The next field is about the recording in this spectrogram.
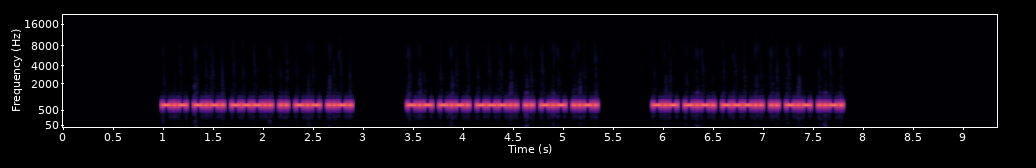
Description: Morse code, heard as a keyed tone, about 46 wpm, 700 Hz. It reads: KC8IKF KC8IKF KC8IKF
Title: USA Call Signs - 6 Characters - Repeated 3x - 45wpm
